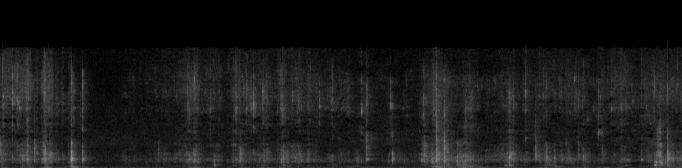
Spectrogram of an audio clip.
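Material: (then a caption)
Cardboard. A hand with long nails scratches and stirs through a pile of cardboard jigsaw puzzle pieces in a box lid. The result is a quiet, dry, bright rustling and clicking with many short scratches and small clatters. Several louder bursts stand out.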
